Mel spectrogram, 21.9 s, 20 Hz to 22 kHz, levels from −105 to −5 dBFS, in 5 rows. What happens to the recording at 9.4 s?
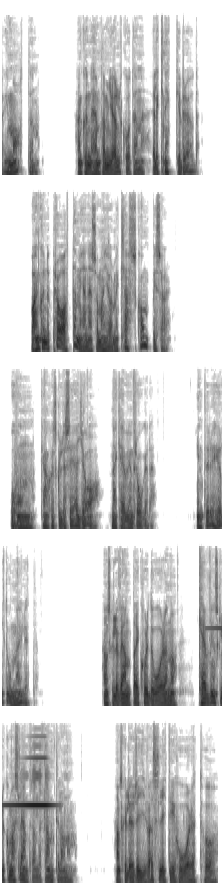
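Nothing goes wrong at 9.4 s; the audio runs through that moment intact, with no dropout, click or other fault.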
